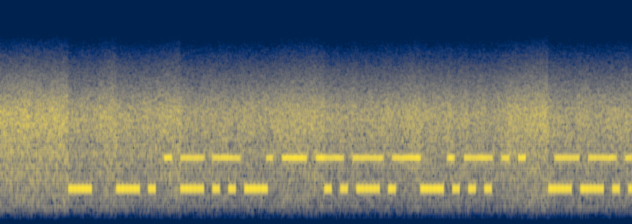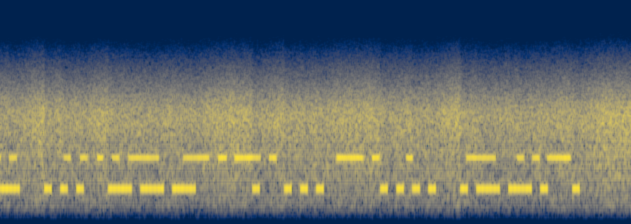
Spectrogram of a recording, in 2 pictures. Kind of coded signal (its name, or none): Morse code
